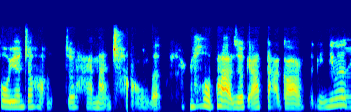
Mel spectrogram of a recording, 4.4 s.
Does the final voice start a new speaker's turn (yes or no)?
no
